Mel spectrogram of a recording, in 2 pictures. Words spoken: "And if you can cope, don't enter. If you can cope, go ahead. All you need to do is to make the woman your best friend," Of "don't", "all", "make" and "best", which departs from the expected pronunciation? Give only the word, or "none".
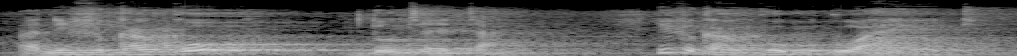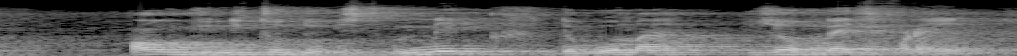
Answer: none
